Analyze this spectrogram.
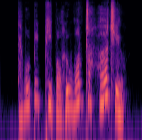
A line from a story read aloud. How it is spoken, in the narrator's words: he said urgently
